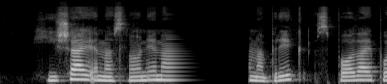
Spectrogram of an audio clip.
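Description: From 1.67 to 2.51 s, a call audio freeze: delayed packets likely emptied the jitter buffer, so after "je naslonjena" the sound fades into silence, then resumes intact at "na breg".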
